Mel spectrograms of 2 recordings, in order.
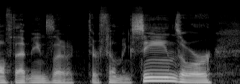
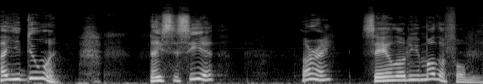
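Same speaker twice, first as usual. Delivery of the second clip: very high-pitched comic impression voice, sketch-style; 12 semitones higher than usual. Retelling a sketch where a farm visitor greets animals: Mark Wahlberg impression. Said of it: "Andy Samberg does Mark Wahlberg".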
